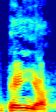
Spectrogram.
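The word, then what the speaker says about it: Peña: isminin telaffuzu doğrulamış oldu illaki penya şeklinde telaffuz edeceğiz İspanyolcada transfer hakkında birşey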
